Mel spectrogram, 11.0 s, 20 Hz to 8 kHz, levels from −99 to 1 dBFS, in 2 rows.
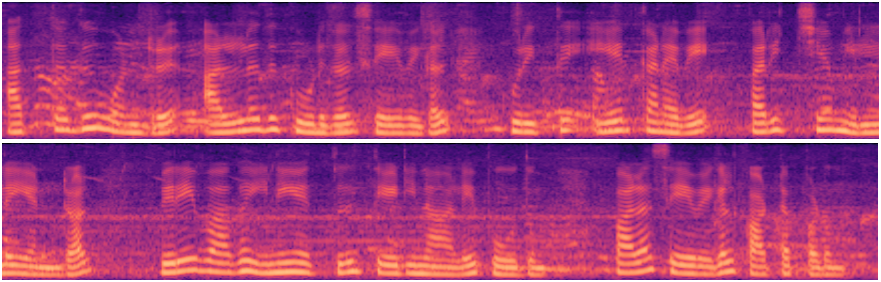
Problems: none marked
